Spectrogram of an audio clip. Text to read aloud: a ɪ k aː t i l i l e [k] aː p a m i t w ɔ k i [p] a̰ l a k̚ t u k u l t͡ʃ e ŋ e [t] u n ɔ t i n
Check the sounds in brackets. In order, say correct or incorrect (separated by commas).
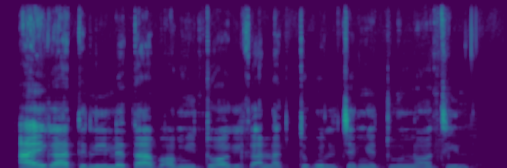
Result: incorrect, incorrect, correct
